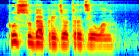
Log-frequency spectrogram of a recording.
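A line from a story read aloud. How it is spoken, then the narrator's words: Breaks off, finishes quietly. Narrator (Russian): оборвался и тихо договорил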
